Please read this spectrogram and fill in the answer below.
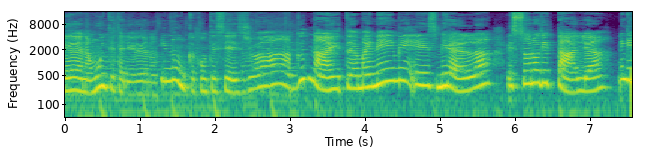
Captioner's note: introducing myself in italian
